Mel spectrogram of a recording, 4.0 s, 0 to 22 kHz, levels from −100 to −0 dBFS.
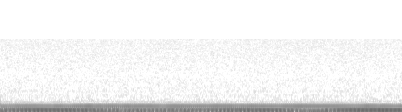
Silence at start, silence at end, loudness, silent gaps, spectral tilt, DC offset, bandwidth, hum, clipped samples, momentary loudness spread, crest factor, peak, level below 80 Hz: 0 s; 0 s; -57 LUFS; none; -8 dB/octave; under 0.1%; 6.2 kHz; 50 Hz at -55 dBFS; under 0.1%; 5 LU; 10 dB; -42 dBFS; -52 dBFS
